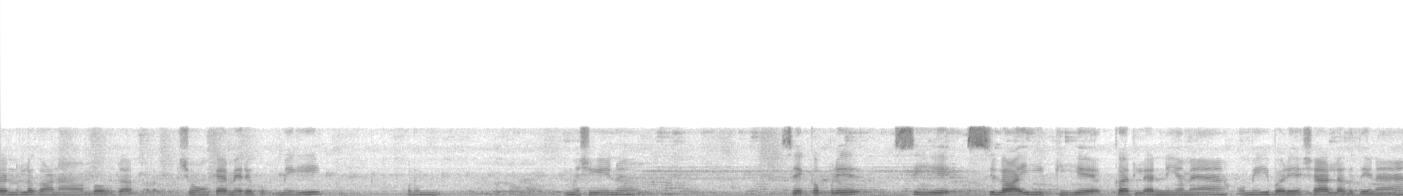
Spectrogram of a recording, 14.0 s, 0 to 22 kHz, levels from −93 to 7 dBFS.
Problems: constant background noise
